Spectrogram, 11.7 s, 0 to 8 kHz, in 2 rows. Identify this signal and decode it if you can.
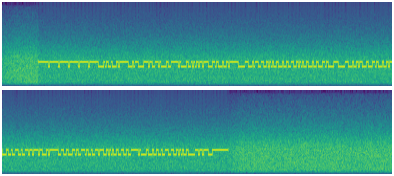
RTTY (50 baud, 450 Hz shift), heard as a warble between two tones, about 2100 Hz centre, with radio static. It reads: HOWEVER, THIS IS NOT AN ALL-INCLUSIVE LIST.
